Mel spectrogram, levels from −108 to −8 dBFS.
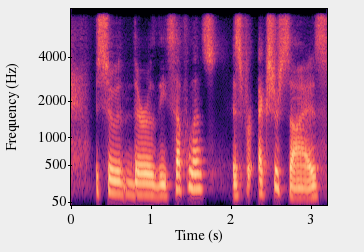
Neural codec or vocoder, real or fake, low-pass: codec, 24 kHz, 0.5 kbps, DualCodec; fake; 7.2 kHz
